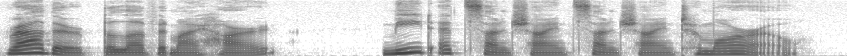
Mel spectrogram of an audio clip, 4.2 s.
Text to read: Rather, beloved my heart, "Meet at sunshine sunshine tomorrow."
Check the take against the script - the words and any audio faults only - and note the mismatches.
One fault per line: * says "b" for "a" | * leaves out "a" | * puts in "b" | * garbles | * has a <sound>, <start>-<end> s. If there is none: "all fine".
all fine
